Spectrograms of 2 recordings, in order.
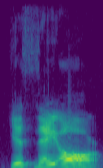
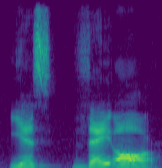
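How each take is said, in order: First: Said in the usual way. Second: Drawn out word by word; very slow model reading. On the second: Shown as a demonstration. Teacher repeating the answer for students, very slow. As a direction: stretch it for learners. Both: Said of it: "normal then slow model".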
